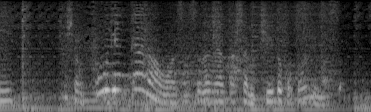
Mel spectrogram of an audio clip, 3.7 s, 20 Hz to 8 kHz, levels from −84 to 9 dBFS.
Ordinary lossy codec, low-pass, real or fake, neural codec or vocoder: none; none; fake; codec, 16 kHz, 0.4 kbps, LongCat-Audio-Codec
